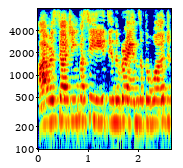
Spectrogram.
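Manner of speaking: very high-pitched bird voice. Asked to redo a bird character, the speaker does the high Timothy voice. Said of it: "was like a high".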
